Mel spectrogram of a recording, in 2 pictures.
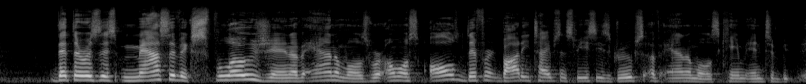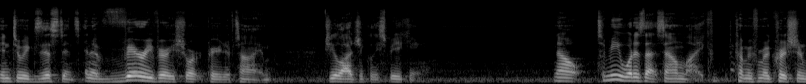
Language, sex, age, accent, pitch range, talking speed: English, male, 30-49, American, 140-195 Hz, 165 wpm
